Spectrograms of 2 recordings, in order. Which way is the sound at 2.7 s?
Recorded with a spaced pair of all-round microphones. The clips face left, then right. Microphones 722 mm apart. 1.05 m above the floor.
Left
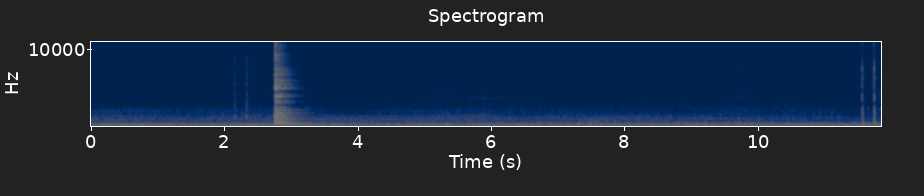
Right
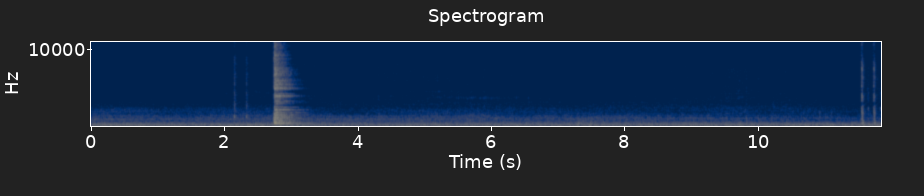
70° right (ahead or behind).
